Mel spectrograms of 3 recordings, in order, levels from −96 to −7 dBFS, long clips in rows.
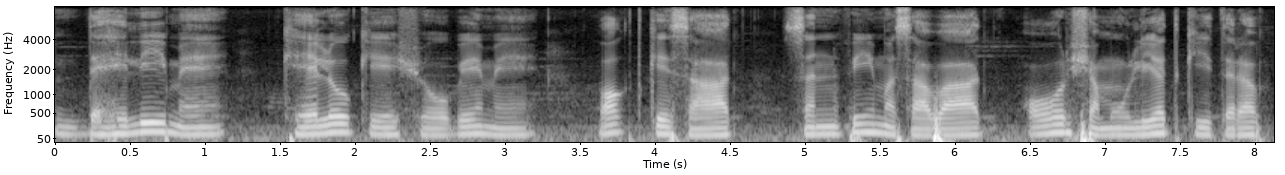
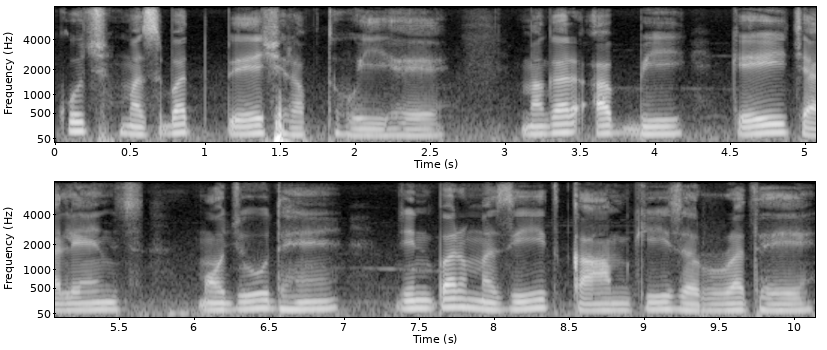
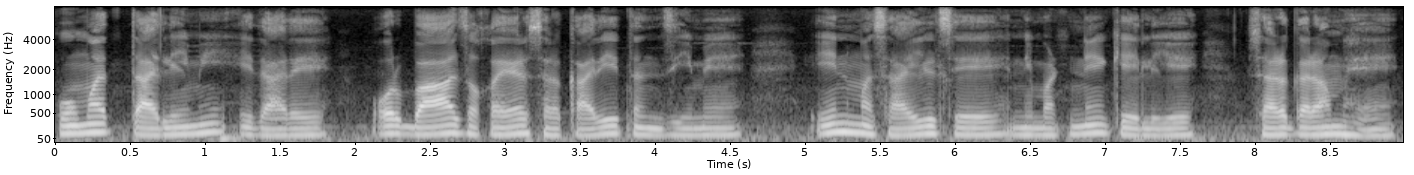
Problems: none marked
